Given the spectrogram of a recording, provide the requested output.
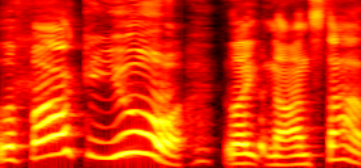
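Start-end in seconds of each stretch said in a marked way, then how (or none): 0.0-1.2 loud, shrill, very high put-on Indian accent. Retelling a back-and-forth argument with a guy, imitating his indian accent. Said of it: "in his Indian accent".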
